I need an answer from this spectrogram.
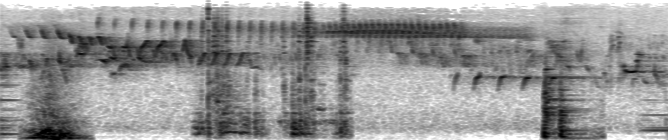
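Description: Songbirds chirping in quick repeated high trills, with a low thump about half a second in and a few sharp knocks later.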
